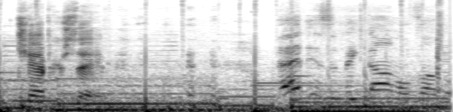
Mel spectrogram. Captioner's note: chuckles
